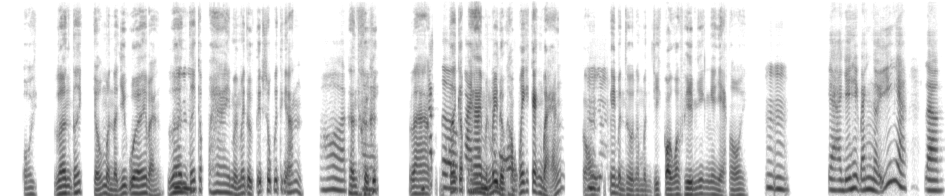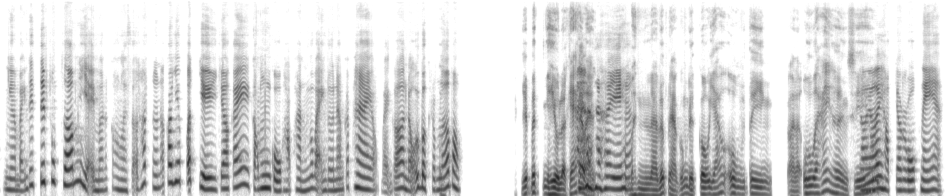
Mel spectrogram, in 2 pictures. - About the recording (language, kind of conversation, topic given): Vietnamese, podcast, Bạn nghĩ những sở thích hồi nhỏ đã ảnh hưởng đến con người bạn bây giờ như thế nào?
- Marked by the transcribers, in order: laughing while speaking: "Thành thử"; other noise; tapping; other background noise; laughing while speaking: "nhiều"; laughing while speaking: "À"; "một" said as "ừn"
